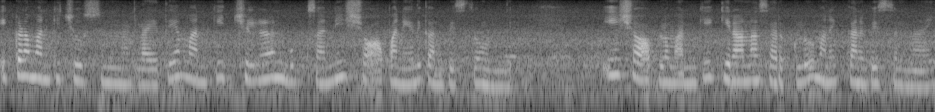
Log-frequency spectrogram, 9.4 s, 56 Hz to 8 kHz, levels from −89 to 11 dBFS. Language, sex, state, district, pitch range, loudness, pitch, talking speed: Telugu, female, Andhra Pradesh, Visakhapatnam, 200-245 Hz, -20 LUFS, 215 Hz, 110 wpm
